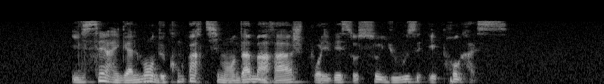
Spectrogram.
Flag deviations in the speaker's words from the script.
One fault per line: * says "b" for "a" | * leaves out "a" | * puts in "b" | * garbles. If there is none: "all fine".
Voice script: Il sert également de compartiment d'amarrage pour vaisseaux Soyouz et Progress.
* puts in "les"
